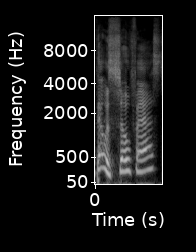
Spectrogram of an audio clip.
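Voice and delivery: high, loud, drawn-out exclamation; retold astonishment. Host retelling their reaction to the window closing, astonished. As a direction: exclaim it slowly, pitched right up.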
